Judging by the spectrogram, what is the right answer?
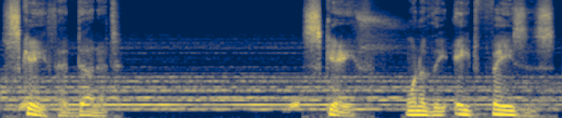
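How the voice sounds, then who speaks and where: A man acting as a brooding researcher who narrates past events in a measured, solemn way for a game drama. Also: on the low side, slightly rough, heavily acted. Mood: grave. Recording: music behind the voice.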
